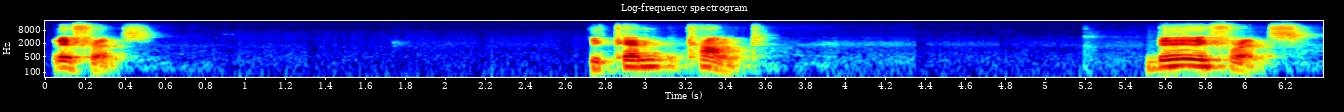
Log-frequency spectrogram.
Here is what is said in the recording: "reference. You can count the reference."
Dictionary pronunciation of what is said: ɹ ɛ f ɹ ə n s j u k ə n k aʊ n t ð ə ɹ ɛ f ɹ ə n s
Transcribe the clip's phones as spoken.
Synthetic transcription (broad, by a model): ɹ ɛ f ɹ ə n s j u k ə n k aʊ n t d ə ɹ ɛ f ɹ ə n s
